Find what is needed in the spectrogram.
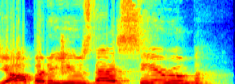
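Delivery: very high, shrill, loud hollering. While leaving, calling out to the farmers, yelling. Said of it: "I yell to these farmers".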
